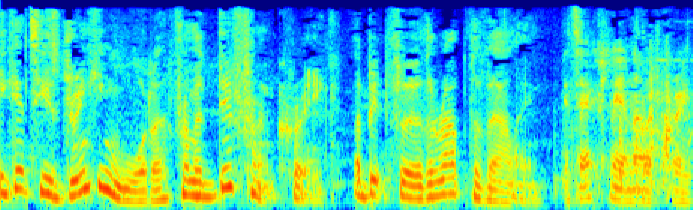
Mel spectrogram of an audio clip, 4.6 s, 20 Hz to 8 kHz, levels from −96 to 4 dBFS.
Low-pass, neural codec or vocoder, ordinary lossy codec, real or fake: 7.2 kHz; none; MP3, 32 kbps; real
